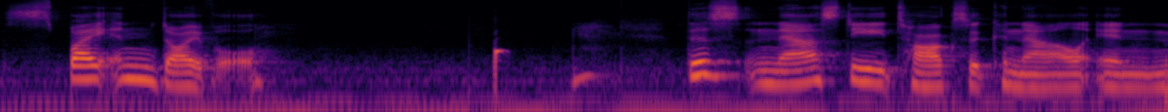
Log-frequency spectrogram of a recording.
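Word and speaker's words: Spuyten Duyvil: spitting stream regardless of what it means it's pronounced spiten dival this nasty toxic canal in northwestern brooklyn and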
